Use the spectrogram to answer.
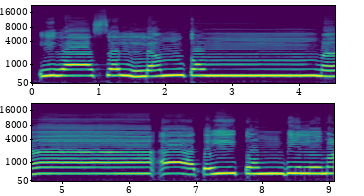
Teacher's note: اخفا کریں گے. بالمعروف را پر ہم نے تفخیم کرنی ہے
